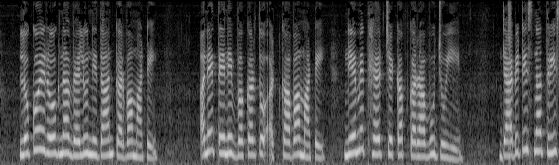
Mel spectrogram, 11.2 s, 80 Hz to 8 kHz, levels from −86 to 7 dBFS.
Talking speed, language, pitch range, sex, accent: 75 wpm, Hindi, 240-285 Hz, female, native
